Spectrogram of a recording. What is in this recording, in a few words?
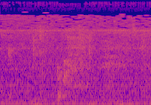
words unclear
